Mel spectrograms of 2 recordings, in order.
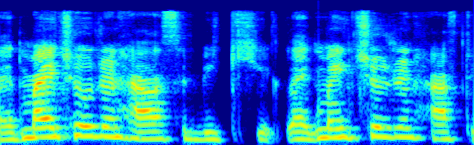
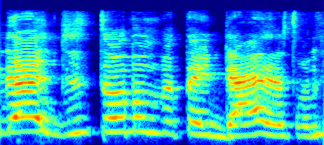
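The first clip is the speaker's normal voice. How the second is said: high, loud plea half laughing half crying; 7 semitones higher, 7 dB louder than usual. Retold or imitated. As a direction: beg through tears of laughter. Begging dad while crying laughing.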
